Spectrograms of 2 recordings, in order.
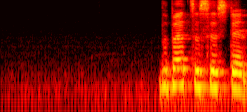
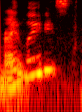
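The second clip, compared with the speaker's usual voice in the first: conspiratorial whisper to the ladies; whispered aside; 8 semitones higher, 7 dB quieter than usual. Real, not acted. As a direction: lean in and whisper it. Aside to female viewers.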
